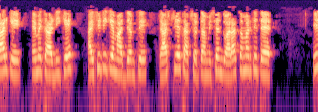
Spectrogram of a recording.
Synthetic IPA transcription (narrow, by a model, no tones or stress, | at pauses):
aːɾke | ɛmeːt͡ʃaːɾɖike | aːisiːʈikemaːd̪ʱjəmse | ɾaːʃʈɾijəsaːkʃəɾt̪amɪʃənd̪waːɾasɐməɾt̪ɪt̪ɦɛː | ɪ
